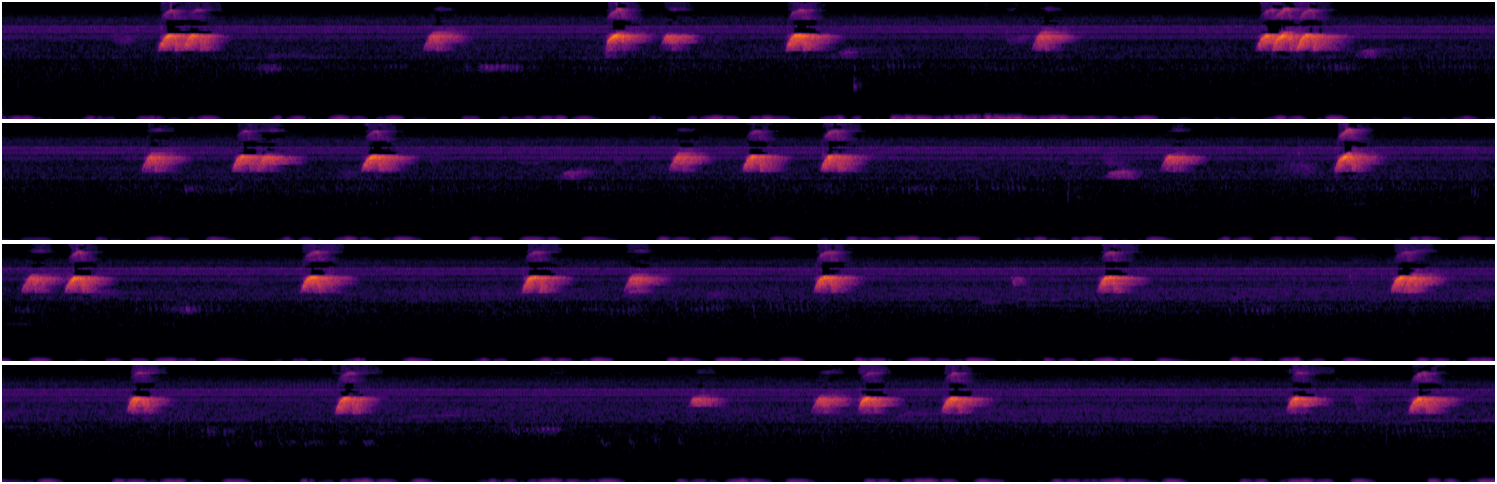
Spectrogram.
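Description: A bird calling with short, high chirps, singly or in quick runs of two or three, every second or so, over a faint steady high hiss.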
